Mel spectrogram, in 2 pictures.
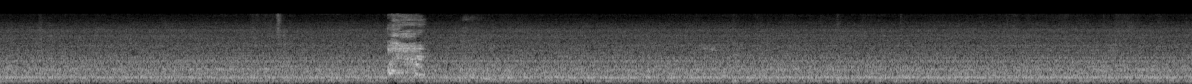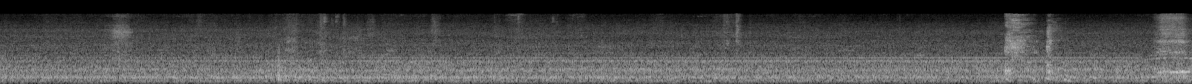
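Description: Inside a New Flyer XD60 articulated bus at a near standstill: a steady engine and air-conditioning drone with a held hum. It is broken by a short sharp hiss-like burst about four seconds in and two more near the end.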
